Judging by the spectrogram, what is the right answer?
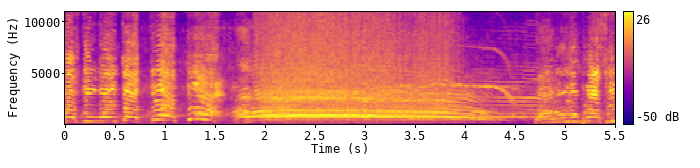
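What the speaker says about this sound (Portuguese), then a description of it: "Vamos lá, barulho pra rimas do Moita Treta" A crowd at a Brazilian freestyle rap battle roars, cheers and whoops loudly after a shouted call from a host, the close, sustained cheer swelling and then fading as a voice comes back in.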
